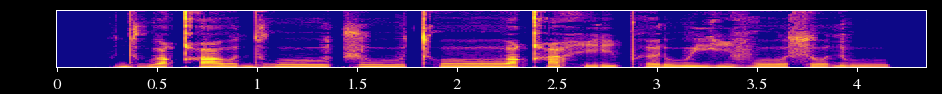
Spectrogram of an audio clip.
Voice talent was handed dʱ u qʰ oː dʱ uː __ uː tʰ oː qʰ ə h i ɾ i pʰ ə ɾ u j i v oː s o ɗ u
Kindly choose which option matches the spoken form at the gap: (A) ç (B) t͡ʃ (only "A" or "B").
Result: B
